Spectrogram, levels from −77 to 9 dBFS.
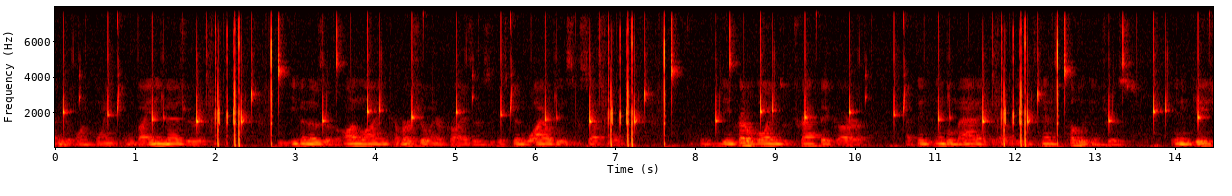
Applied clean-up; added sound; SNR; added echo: none; Drip; -1 dB; reverberation time 0.7 s.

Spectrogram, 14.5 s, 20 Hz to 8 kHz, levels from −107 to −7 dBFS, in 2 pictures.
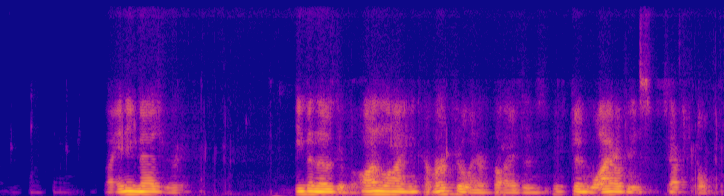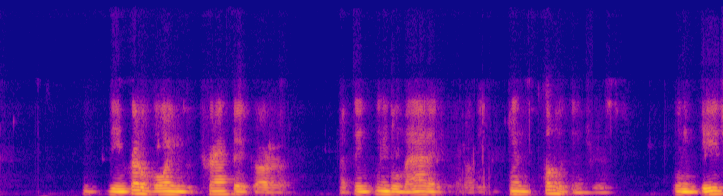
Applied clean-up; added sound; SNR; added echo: neural mask model DeepFilterNet 3.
